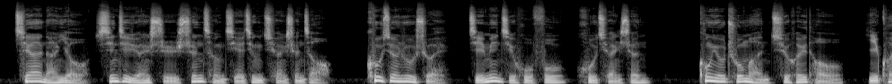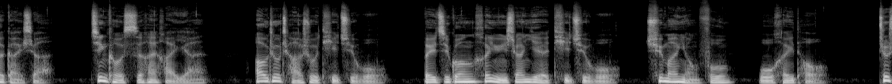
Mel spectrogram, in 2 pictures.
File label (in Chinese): 亲爱男友; 全身皂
